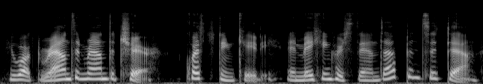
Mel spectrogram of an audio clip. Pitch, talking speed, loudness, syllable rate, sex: 225 Hz, 210 wpm, -20 LUFS, 4.8 syllables/s, female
